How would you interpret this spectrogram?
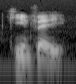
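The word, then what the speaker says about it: Cian Fahey: Wait, is that how you pronounce his name? Yeah, it's Kean Fay.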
